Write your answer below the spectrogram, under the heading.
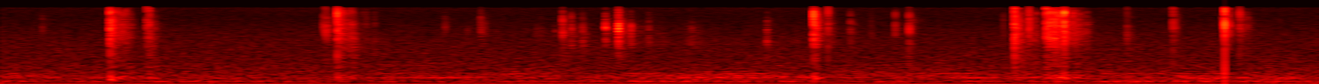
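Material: Glass.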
